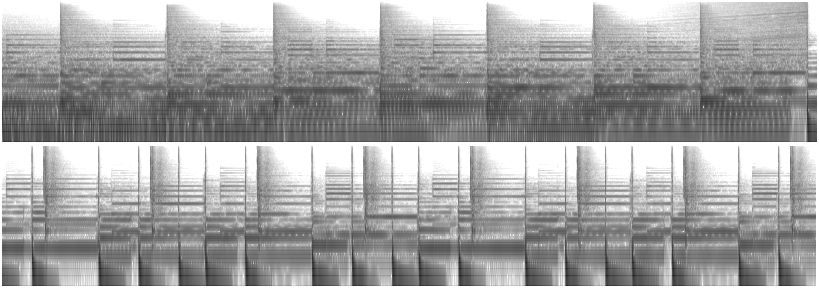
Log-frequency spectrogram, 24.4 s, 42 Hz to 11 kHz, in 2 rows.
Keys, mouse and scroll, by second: 2.3 click, 4.0 click, 5.6-9.5 drag, 10.2-12.6 alt+drag, 13.6 KP_7, 15.3 shift+d, 19.0 alt+r, 23.0 KP_3, 23.7-24.4 scroll up 5.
